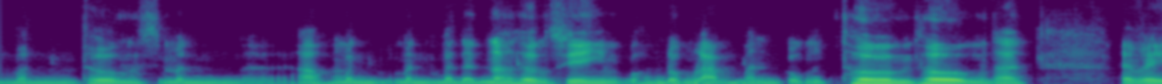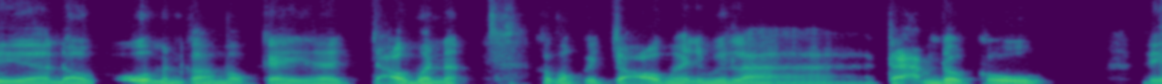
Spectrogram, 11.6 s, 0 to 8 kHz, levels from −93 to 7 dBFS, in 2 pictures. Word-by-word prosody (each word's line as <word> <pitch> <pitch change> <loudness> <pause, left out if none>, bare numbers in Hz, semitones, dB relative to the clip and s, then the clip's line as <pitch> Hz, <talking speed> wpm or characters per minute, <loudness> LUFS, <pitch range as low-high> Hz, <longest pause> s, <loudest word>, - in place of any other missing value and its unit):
mình 90 -1 -6
thường 100 -3 0
s 95 - -12
mình, 90 -3 -4 0.3
ờ, 100 - -3
hông 100 -2 -7
mình 90 -2 -3
mình 90 -1 -3
mình 95 -1 -2
định 95 +2 -1
nói 130 +3 +1
thường 100 -4 +2
xuyên 110 0 +1
cũng - - -8
hông 120 +1 -5
đúng 120 +3 -2
lắm, 140 +6 -1
mình 95 -7 -5
cũng 145 +9 -6
thường 120 -4 +7
thường 110 -4 +7
thôi. 105 +1 0 0.5
Tại 95 - -1
vì, 100 0 +2
à, 95 -1 0
đồ 90 -2 -1
cũ 150 - +3
mình 110 -7 -2
có 145 - -1
một 140 - -4
cái, 135 +2 -1
a 120 -3 -1 0.2
chỗ - - +1
mình 130 -9 +1
á, - - -2 0.4
có - - -3
một - - -3
cái 135 -1 -4
chỗ - - +1
mà 125 - 0
giống 110 +6 -3
như 130 - -1
là 80 - -4 0.2
trạm 110 - +1
đồ 100 -4 +4
cũ, 90 - +1 0.5
thì - - -1
100 Hz, 245 wpm, -26 LUFS, 95-120 Hz, 0.5 s, thường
